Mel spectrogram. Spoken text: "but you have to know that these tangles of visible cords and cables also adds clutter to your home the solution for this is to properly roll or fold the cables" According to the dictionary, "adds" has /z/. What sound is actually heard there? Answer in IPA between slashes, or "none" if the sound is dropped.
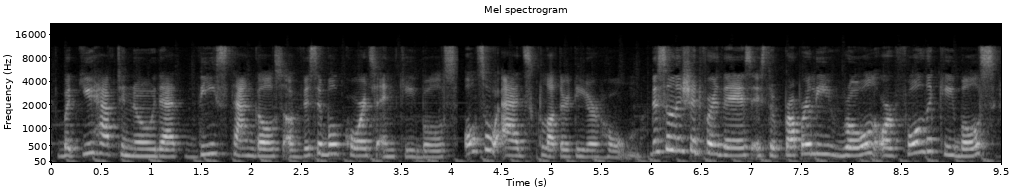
/s/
